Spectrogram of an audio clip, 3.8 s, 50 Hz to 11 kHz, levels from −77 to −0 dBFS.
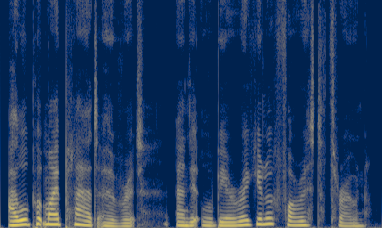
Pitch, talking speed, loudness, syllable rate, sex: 195 Hz, 235 wpm, -18 LUFS, 6.2 syllables/s, female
